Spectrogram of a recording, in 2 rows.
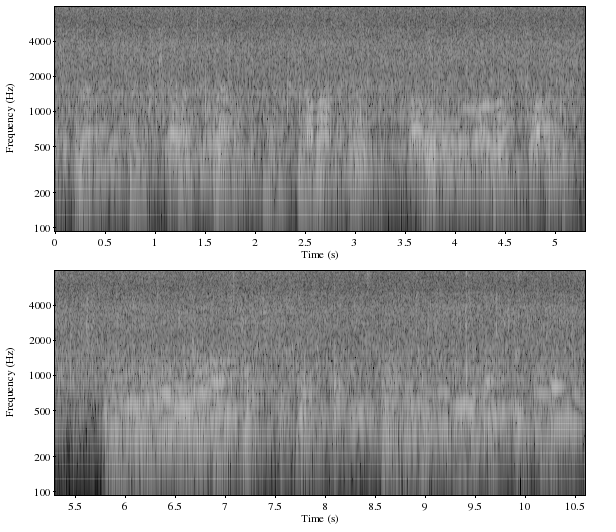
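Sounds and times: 
gentle night rain: 0.0 - 10.5
old-time music with sustained tones: 0.0 - 10.5
speech: 2.4 - 6.8.

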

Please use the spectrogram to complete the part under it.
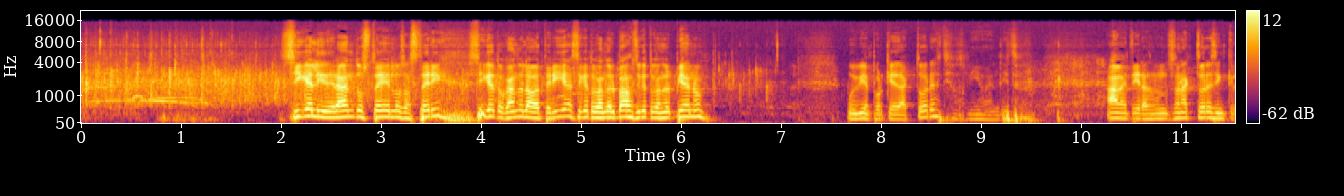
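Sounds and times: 
audience applause: 0.0 - 7.1
speech: 2.0 - 6.4, 7.7 - 9.6, 10.3 - 11.5.

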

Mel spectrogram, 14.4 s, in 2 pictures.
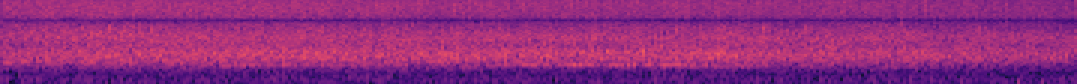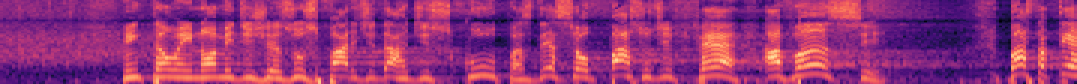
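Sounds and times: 
audience applause: 0.0 - 8.6
speech: 8.0 - 13.2, 13.8 - 14.3.

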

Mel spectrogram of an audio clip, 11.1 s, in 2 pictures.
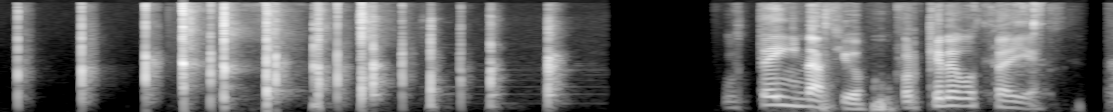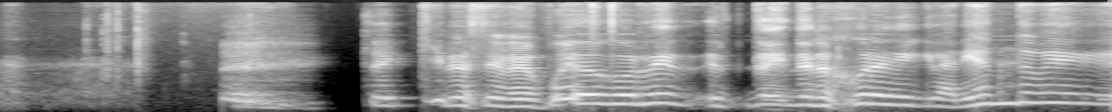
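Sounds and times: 
applause: 0.1 - 2.9
speech: 3.6 - 5.7, 6.7 - 11.1.

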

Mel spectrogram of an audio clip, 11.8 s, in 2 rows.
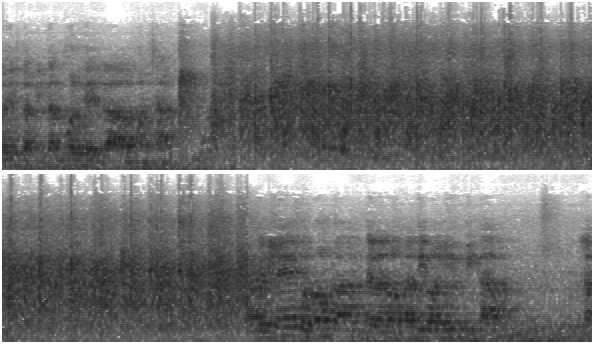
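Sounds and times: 
speech: 0.2 - 2.1, 8.4 - 9.0, 9.6 - 11.7
loud crowd applause: 1.8 - 8.4.

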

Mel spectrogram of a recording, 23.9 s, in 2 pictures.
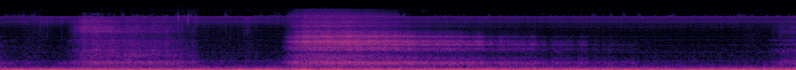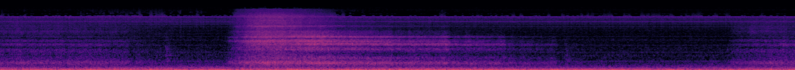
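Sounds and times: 
low steady hum: 0.0 - 23.8
slow breathing in and out through the nose: 1.0 - 3.1, 4.2 - 9.6, 11.5 - 14.5, 15.3 - 20.5, 22.8 - 23.8.

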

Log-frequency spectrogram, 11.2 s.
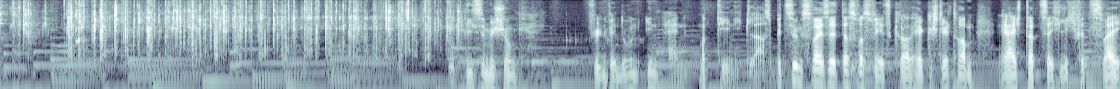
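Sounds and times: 
cocktail being shaken in a shaker: 0.0 - 5.0
speech: 4.6 - 11.1.

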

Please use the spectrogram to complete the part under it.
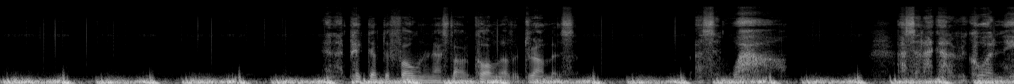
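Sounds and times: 
sharp mitral first heart sound: 0.0 - 9.5
speech: 3.6 - 6.0, 7.0 - 7.8, 9.0 - 10.1.

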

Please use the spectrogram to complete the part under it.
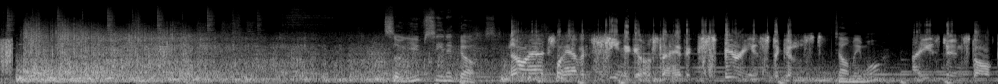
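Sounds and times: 
thunder sound effect: 0.0 - 6.9
speech: 3.9 - 9.9.

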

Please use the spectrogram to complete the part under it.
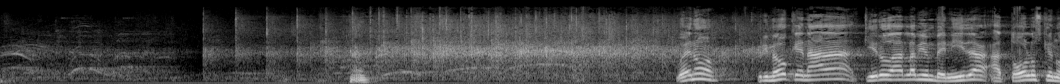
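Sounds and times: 
audience applause: 2.0 - 8.2
speech: 3.5 - 3.9, 6.8 - 10.6.

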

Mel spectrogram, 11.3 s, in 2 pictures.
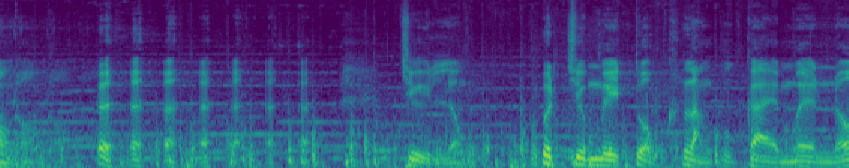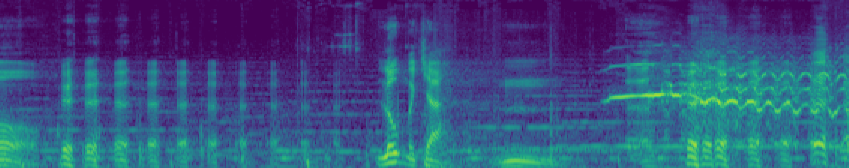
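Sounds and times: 
speech: 0.0 - 2.1, 2.7 - 11.3
laughter: 0.4 - 2.5, 6.0 - 8.0, 9.8 - 11.3
horse neighing: 9.6 - 11.3.

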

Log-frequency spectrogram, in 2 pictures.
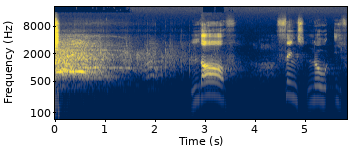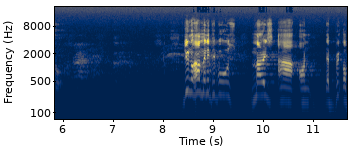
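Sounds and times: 
audience shouting: 0.0 - 1.6
audience clapping: 0.0 - 3.2
speech: 2.7 - 3.6, 4.5 - 6.1, 8.4 - 11.6.

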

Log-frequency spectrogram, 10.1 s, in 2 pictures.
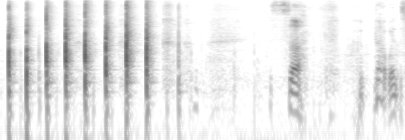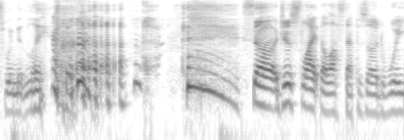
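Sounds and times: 
hand clapping: 0.0 - 2.4
speech: 3.6 - 3.9, 4.5 - 10.1.

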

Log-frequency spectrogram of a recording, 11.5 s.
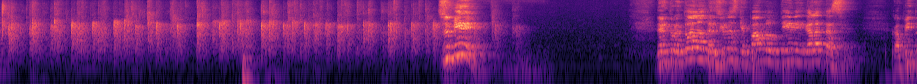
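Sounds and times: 
audience clapping hands: 0.0 - 6.6
speech: 5.5 - 6.0, 8.2 - 11.4.

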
